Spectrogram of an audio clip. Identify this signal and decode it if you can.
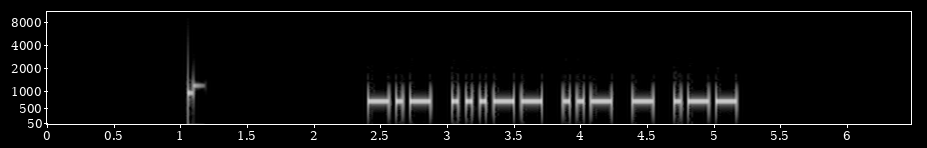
Morse code, heard as a keyed tone, about 22 wpm, 700 Hz. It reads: K3UTW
